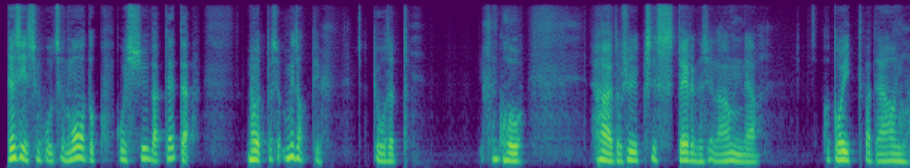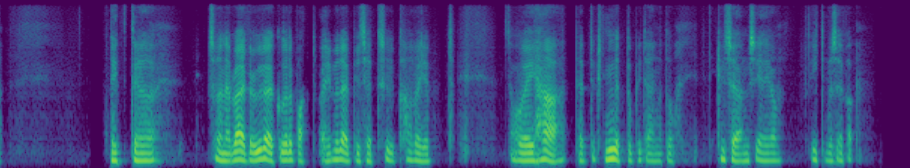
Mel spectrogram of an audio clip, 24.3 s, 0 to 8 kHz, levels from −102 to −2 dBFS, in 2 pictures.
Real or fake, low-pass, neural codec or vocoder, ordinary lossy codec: fake; 7.2 kHz; codec, 16 kHz, 0.5 kbps, FunCodec, trained on Chinese and English, 25 frames a second; none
